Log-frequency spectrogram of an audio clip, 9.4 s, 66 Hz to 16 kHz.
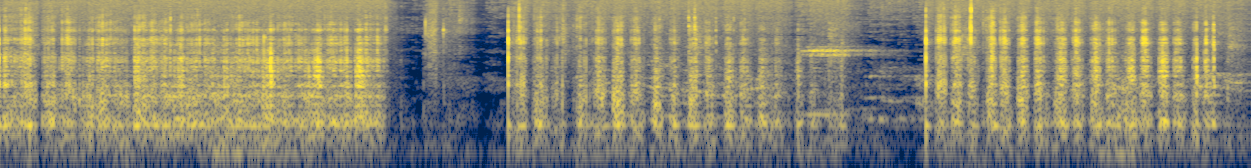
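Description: A small hollow black plastic inline mic housing on an earphone cable is scratched fast and over and over by a gloved hand using the blue tip of a pen-like tool. The result is dense, gritty scratching with a low tonal hum near 270 Hz. It stops briefly twice and then starts again.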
